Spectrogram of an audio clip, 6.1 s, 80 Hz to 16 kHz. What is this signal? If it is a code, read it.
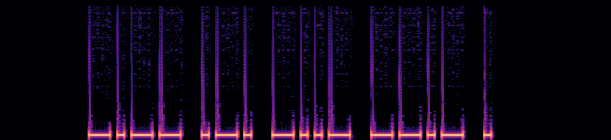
Morse code, heard as a keyed tone, about 17 wpm, 700 Hz. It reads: YRXQE
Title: Code Groups - 5 Letters - 17wpm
